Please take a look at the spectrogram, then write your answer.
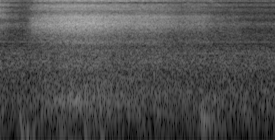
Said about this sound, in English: Deep breath. And I just choose an attribute I want to celebrate. And I say, I say that for your love. And I breathe out.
